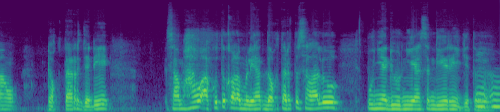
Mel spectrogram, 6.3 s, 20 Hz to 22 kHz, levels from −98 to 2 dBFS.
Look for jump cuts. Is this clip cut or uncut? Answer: uncut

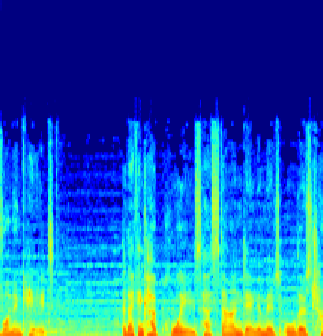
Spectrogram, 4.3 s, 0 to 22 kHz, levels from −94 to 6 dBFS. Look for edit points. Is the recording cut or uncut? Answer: cut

